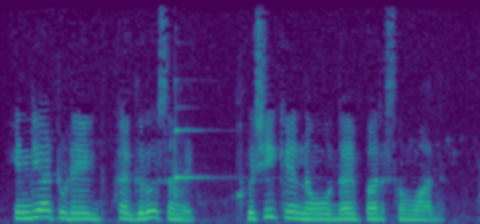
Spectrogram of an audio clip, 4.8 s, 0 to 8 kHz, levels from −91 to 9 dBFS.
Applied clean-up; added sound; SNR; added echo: none; Piano; 15 dB; none.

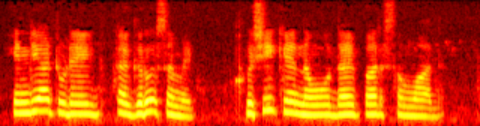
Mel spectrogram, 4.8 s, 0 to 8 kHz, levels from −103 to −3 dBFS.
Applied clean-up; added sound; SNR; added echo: none; none; none; none.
